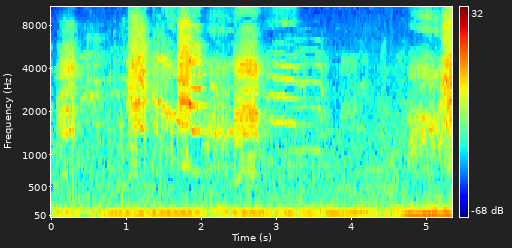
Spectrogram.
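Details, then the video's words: Many wild parrots in San Diego: a chorus of loud, harsh, rasping squawks overlapping in quick bursts, some with buzzy stacked tones, over a constant low rumble like traffic or wind. "A ton of parrots"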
